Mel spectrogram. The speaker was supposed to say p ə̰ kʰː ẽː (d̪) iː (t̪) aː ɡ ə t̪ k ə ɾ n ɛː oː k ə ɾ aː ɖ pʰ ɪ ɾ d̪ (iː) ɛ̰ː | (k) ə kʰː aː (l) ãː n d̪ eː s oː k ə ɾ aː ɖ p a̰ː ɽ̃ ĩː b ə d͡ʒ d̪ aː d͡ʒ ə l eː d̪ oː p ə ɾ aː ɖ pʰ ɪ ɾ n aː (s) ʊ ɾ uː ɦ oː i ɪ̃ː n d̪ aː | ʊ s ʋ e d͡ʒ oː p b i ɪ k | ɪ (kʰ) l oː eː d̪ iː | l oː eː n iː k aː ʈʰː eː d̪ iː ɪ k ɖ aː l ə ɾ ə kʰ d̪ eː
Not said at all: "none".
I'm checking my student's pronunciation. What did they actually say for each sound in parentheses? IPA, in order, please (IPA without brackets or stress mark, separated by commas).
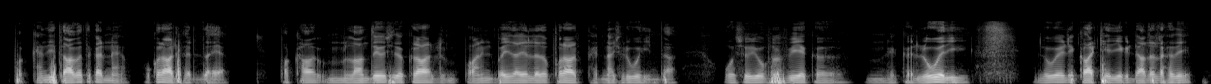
d̪, t̪, aː, p, l, ʃ, k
